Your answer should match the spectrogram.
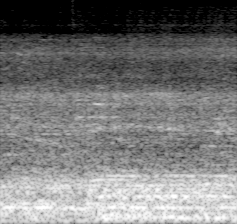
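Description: Steady low rumble of the surroundings of an indoor ice rink during play, with voices mixed in.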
